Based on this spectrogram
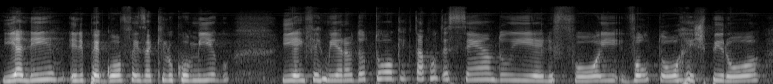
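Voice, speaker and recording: A woman's voice: on the high side, fairly even intonation, moderate pace, a little mellow. A woman giving a church testimony as a sermon, telling her story dramatically and acting out the dialogue.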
